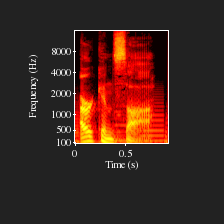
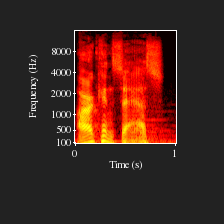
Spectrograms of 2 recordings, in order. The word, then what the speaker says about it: Arkansas: It is illegal to mispronounce the word Arkansas. – Arkansas? Really? – Or Arkansas. Yeah, you probably won't get arrested for it, but they will not be happy. They could arrest you if you were in Arkansas and you called it Arkansas.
